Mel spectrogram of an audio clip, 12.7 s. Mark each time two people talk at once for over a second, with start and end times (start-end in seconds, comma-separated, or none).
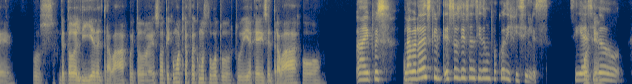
none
